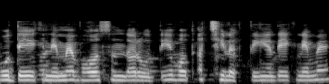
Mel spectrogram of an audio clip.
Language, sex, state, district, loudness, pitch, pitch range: Hindi, female, Uttar Pradesh, Muzaffarnagar, -15 LUFS, 200 Hz, 195-210 Hz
